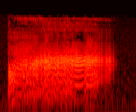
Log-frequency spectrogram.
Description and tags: complaining fart
fart, flatulation, gas, poot, flatulence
